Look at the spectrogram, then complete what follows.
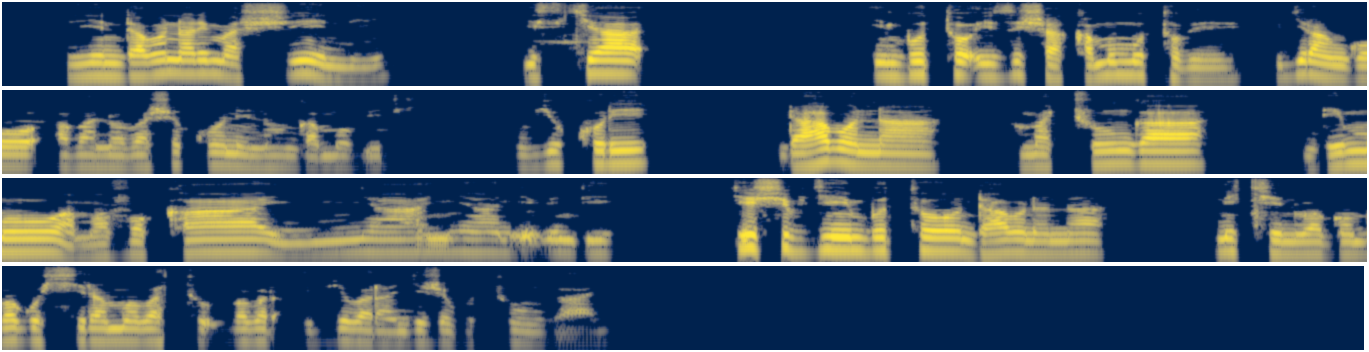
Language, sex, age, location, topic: Kinyarwanda, male, 25-35, Huye, health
